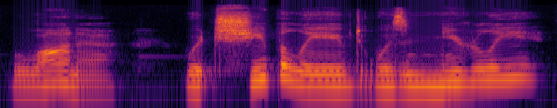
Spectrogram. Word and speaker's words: Lana: Quote, "Her name was Lana, as in la-di-da," she would say while correcting people. "It offended her ears to hear it pronounced any other way, and it's still jarring for me to hear it pronounced with a flat A, as in land," unquote.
